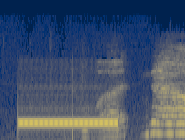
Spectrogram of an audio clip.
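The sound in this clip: A telephone ringing tone sounds as a single steady, even electronic tone lasting about two seconds, then stops and a person starts talking.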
